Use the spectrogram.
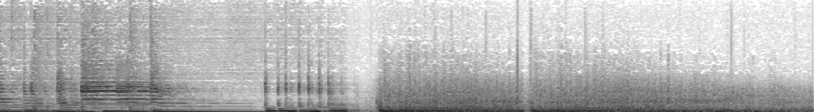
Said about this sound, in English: so that was not an explosion. That was supposed to be clouds, thunder.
